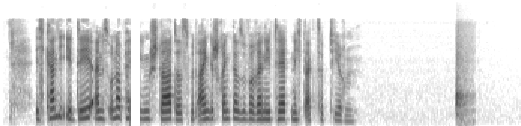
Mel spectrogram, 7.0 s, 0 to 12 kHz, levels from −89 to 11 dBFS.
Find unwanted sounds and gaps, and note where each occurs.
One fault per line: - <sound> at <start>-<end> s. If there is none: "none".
- dropout at 1.7-1.9 s
- whoosh at 6.1-6.3 s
